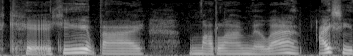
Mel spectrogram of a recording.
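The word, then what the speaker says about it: Circe: Okay, I've chosen one that I don't think I can pronounce, but it's supposed to be pronounced Kirky by Madeline Miller.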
